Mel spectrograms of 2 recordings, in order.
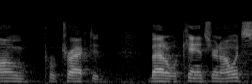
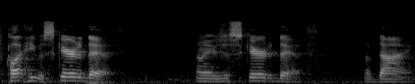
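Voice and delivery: usual speaking voice

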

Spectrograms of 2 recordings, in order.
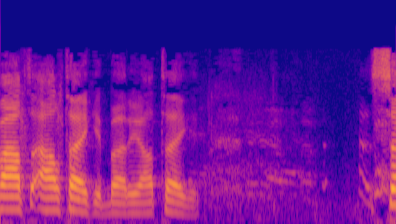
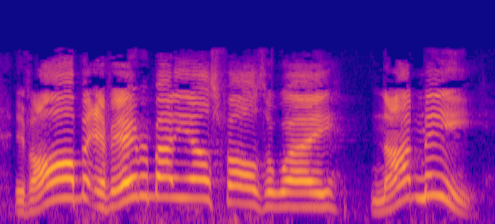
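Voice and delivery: raised, confident boast as Peter; bold prediction; 4 semitones higher, 4 dB louder than usual. Acted. Peter promising he alone will stay, boldly. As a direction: declare it boldly, voice lifted. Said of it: "he had boldly predicted".

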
